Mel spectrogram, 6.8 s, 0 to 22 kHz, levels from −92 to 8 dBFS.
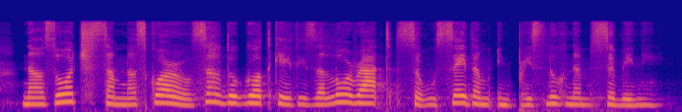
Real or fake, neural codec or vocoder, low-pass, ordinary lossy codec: fake; codec, 16 kHz in and 24 kHz out, 0.4 kbps, LongCat-Audio-Codec, two codebook decoder; 10.8 kHz; none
